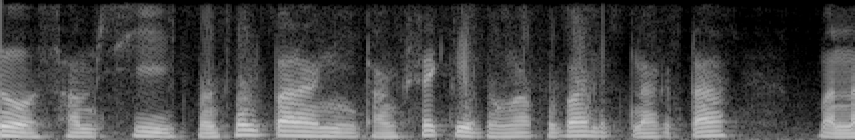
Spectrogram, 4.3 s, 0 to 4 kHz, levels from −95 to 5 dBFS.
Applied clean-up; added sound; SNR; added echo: neural separator model SepFormer DNS4.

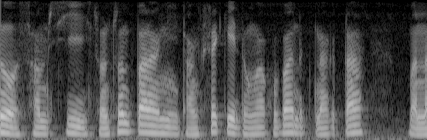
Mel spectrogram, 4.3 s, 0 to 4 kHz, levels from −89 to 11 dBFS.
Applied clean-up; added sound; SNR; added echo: none; none; none; none.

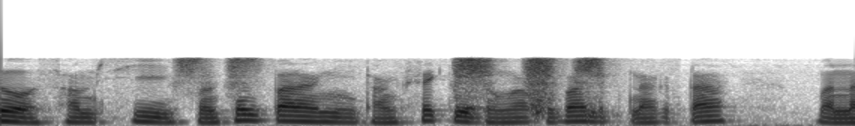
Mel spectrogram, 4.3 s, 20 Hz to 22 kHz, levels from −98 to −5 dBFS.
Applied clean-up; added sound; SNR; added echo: neural mask model Resemble Enhance denoiser.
